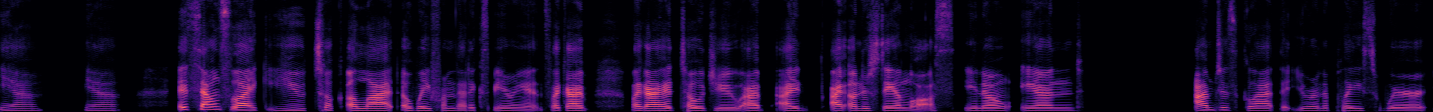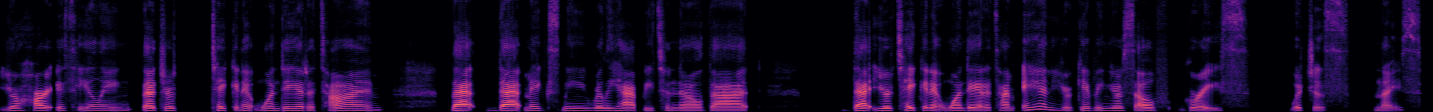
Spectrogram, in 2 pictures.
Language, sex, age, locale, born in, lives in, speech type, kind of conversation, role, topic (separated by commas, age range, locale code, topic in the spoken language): English, female, 40-44, en-US, United States, United States, conversation, podcast, host, How do people find comfort and healing after experiencing loss?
